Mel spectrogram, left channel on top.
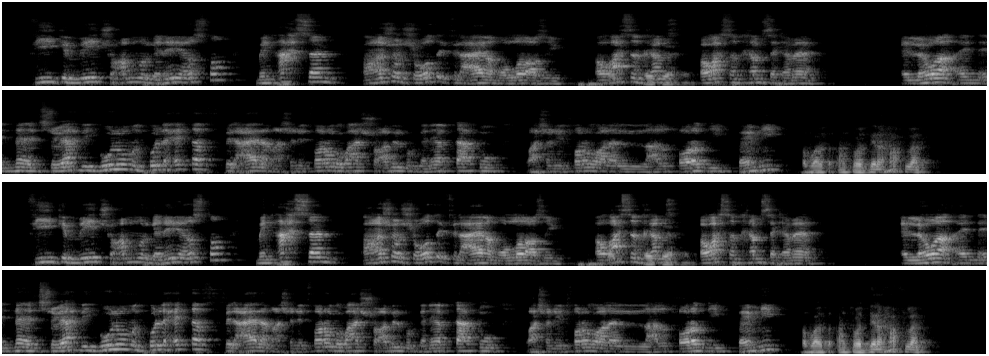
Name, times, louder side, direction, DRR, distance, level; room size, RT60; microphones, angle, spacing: voice 1, 0.3-2.2 2.5-3.3 3.6-5.6 5.9-6.7 7.0-8.1 9.0-14.8 15.1-17.6, right 3 dB, 55° right, 3 dB, 3.6 m, -30 dB
voice 2, 17.9-19.0, right 3 dB, 80° right, 3 dB, 1.3 m, -30 dB
11.0 x 6.4 x 5.0 m, 0.34 s
head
